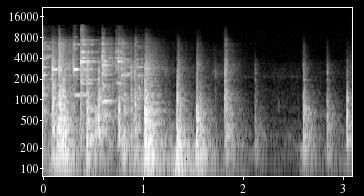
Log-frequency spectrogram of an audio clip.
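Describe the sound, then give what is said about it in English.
Dull thunks as a vase strikes someone's head in a radio drama: a cluster of sharp, hollow knocks, then a brief pause and a few more short impacts. “You're about to be hitting a noggin, honest, Maynard, with a vase.”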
